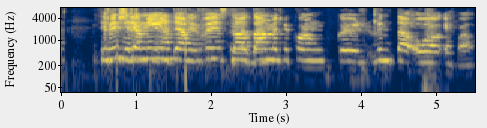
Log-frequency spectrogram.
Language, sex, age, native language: Icelandic, female, 13, Icelandic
